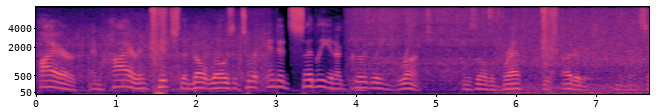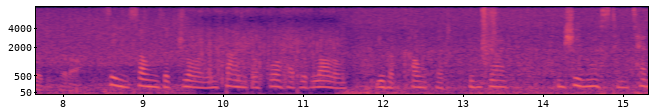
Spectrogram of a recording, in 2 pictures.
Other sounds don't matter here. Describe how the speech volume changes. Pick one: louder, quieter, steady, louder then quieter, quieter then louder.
steady.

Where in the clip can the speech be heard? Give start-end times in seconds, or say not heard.
0.0-15.2.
